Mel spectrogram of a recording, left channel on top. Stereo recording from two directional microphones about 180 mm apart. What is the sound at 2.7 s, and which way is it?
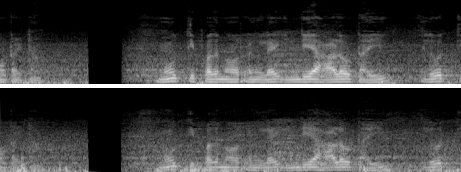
A man's voice, 40° left (ahead or behind).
